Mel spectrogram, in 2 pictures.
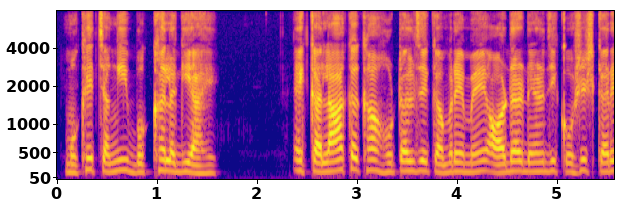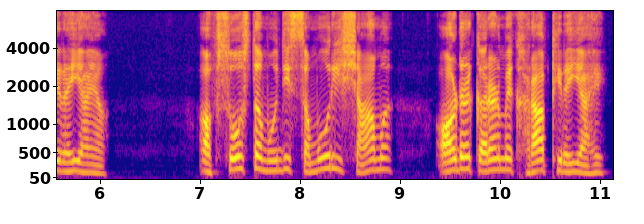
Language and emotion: Sindhi, sad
